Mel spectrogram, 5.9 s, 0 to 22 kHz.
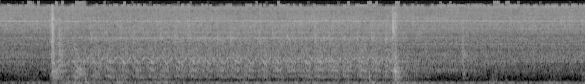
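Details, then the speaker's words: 1965 Chevy C50 grain truck abandoned for years, with a fuel pump installed; quiet cranking catches, then a faint, even idle holds. The engine starts normally. "It's fired."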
